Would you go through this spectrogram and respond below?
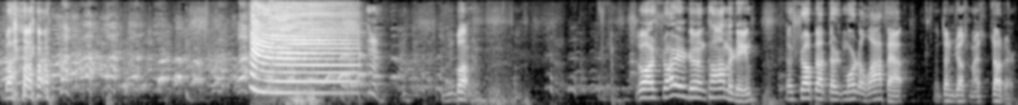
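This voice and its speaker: Young male comic, stutter, slow delivery, bright high voice, handheld stage mic. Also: huge pitch swings. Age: 20s. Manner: stutters and laughs at his own jokes. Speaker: stand-up comedian. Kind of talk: stand-up set. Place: live comedy stage.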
